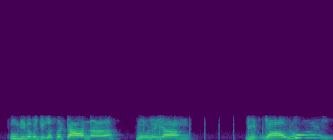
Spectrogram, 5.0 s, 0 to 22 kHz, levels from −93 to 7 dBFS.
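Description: From the start, the speech carries G.729 codec damage, plainly audible throughout. The voice is rebuilt from a vocal tract filter, a pitch predictor and a few pulses per short frame, so it comes out slightly rough and synthetic, which points to an 8 kbit/s G.729A stream. Nothing passes above 3.4 kHz. That hard ceiling together with the buzzy, pulse-built texture separates it from simple band-limiting, which dulls the sound without making it synthetic.

From 2.15 s to 3.95 s a train of clicks ticks over the sound, about ten of them at a steady 4.5 per second. They peak about 10 dB above the signal and keep the same shape and spacing, landing in pauses as well as under the speech. That even, repeated pulse sets it apart from the random crackle of a damaged recording. The likely source is interference from nearby equipment or a faulty connection or power supply.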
